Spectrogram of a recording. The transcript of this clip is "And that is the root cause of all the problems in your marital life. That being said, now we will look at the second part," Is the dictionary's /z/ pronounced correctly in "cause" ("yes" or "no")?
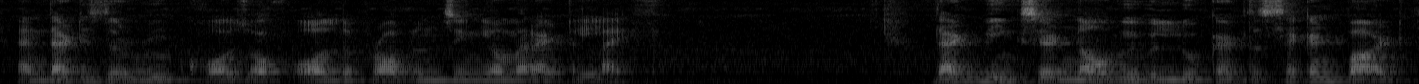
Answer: yes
